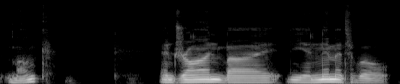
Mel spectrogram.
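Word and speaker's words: Moench: That's M O N C but pronounced Monk and drawn by the inimitable Paul Galaci.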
